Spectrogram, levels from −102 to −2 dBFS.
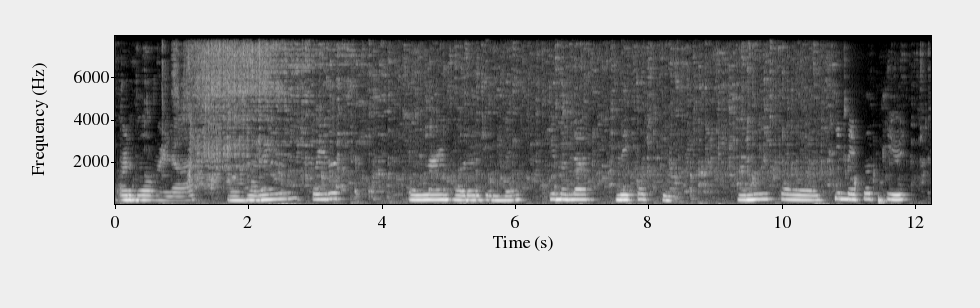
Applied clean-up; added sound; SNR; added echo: classical method WPE with log-MMSE.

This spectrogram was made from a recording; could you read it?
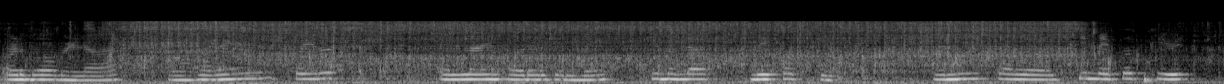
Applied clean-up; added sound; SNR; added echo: none; Bathtub (filling or washing) / Water tap, faucet; 10 dB; reverberation time 0.3 s.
